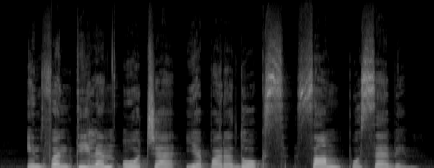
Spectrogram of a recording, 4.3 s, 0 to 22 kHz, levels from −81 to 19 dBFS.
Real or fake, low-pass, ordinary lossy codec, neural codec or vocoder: real; none; none; none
